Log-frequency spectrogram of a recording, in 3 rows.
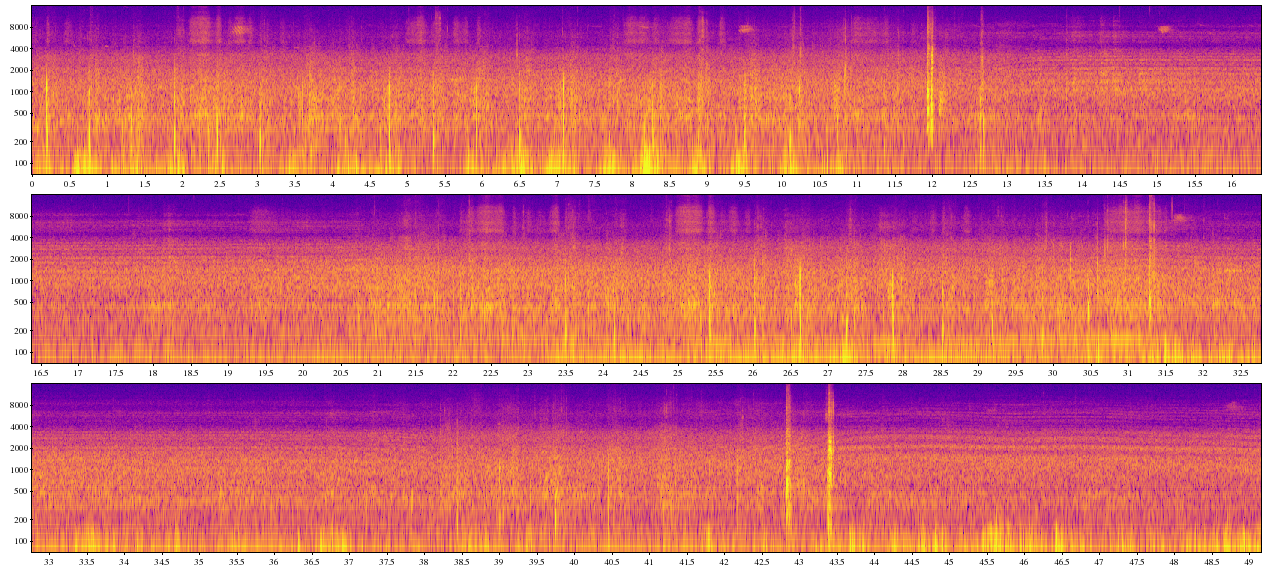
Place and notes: burg/wupper: müngstener straße - bring it back to the people: miniatures for mobiles soundwalk
miniatures for mobiles soundwalk (in a hurry)
a test walk through my miniature "heimat, liebe"; from müngstener straße to eschbachstraße
bring it back to the people: november 27, 2012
